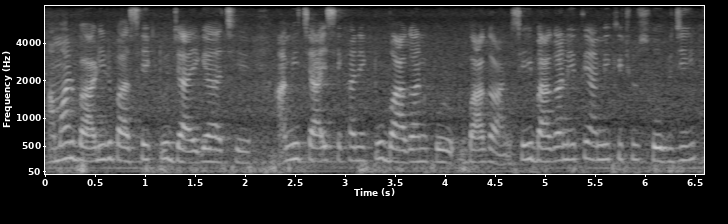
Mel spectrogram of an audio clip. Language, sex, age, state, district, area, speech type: Bengali, female, 30-45, West Bengal, Paschim Medinipur, rural, spontaneous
